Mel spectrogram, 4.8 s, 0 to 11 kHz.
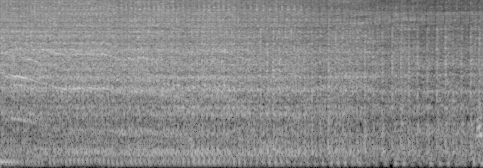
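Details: Bajaj Pulsar 150 revved after a full engine rebuild, carburettor not yet tuned: quick, even firing rises and settles with the throttle, with no knocks or rattles. Idle speed still fluctuates and rises with the clutch pulled, which is blamed on the carburettor.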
